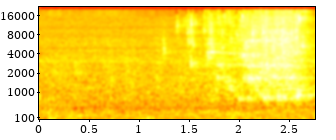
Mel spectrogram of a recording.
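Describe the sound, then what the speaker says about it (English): Water pours into a pot that will be boiled for masala chai. A quiet trickle swells into a louder, steady splashing over the last second, with no talking. "So I'm giving some water to boil first."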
